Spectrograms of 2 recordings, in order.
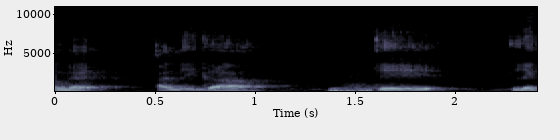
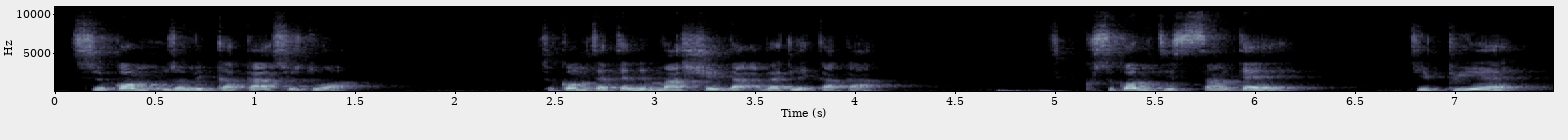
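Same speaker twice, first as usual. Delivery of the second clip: impassioned sermon, voice climbing higher; fervent preaching; 3 semitones higher than usual. Acted. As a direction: preach it with growing fervour. Preaching about the cursed man.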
